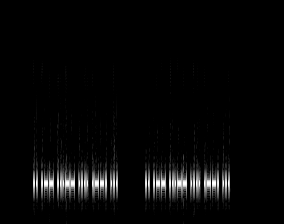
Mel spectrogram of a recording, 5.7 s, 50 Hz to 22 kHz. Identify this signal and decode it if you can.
Morse code, heard as a keyed tone, about 42 wpm, 700 Hz. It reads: IW3HPS IW3HPS
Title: DXCC-100 Call Signs - 6 Characters - Repeated 2x - 45wpm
